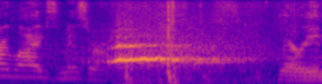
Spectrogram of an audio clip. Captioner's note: tires screeching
